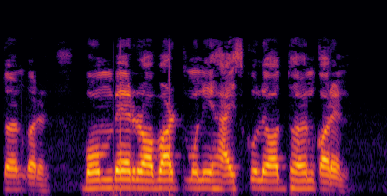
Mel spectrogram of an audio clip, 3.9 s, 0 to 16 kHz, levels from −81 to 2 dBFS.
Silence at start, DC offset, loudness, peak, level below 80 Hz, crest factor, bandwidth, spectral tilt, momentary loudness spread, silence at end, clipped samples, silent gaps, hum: 0.05 s; under 0.1%; -16 LUFS; -2 dBFS; -58 dBFS; 14 dB; 7.8 kHz; -5.5 dB/octave; 11 LU; 0.45 s; under 0.1%; none; none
